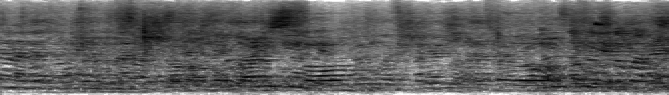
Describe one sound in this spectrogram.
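Several men and women talk over one another.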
